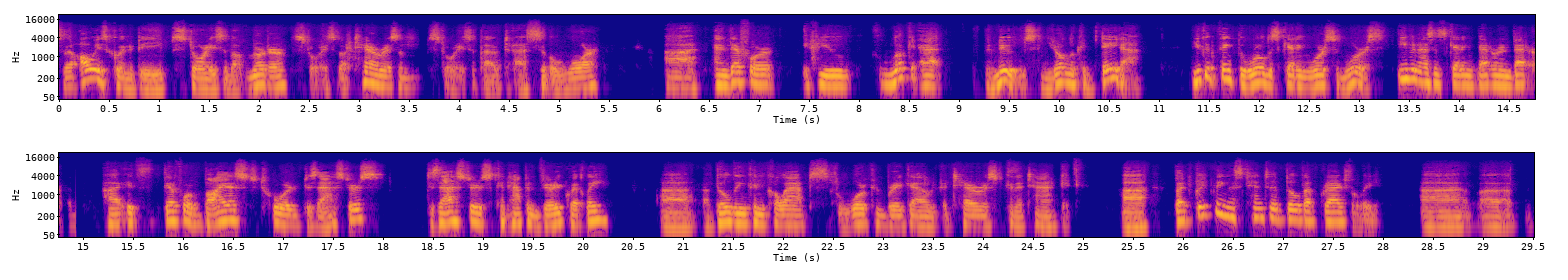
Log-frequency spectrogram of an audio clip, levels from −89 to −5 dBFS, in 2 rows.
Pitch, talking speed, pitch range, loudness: 120 Hz, 175 wpm, 105-140 Hz, -25 LUFS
